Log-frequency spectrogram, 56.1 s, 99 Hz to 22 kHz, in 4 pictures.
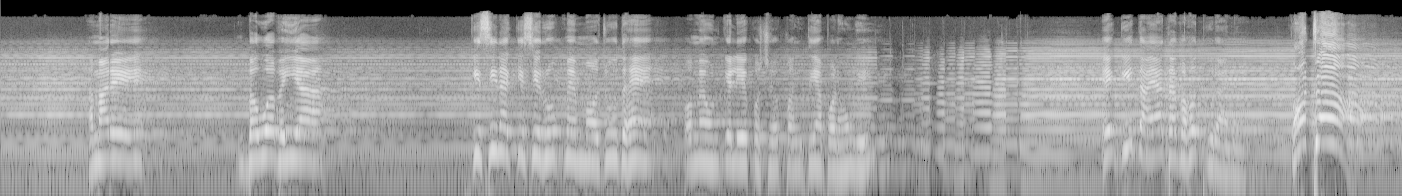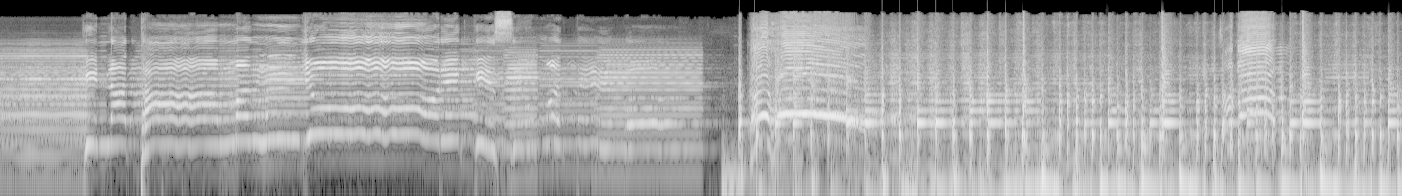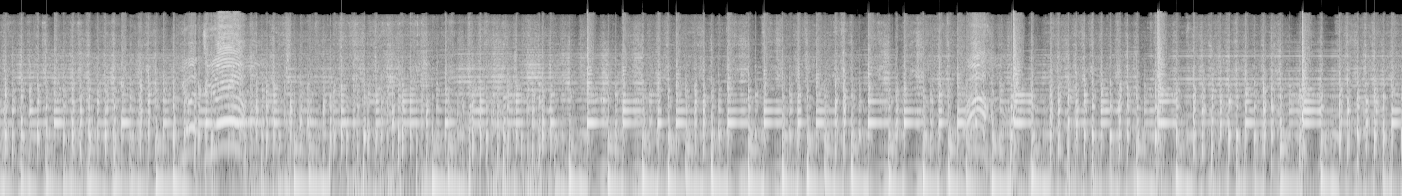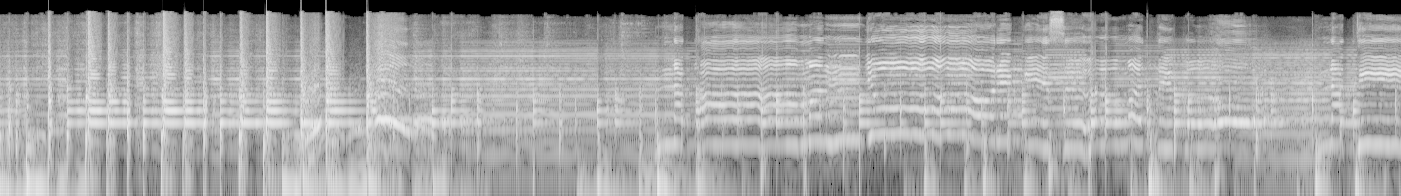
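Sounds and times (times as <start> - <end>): harmonium playing: 0.0 - 56.0.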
